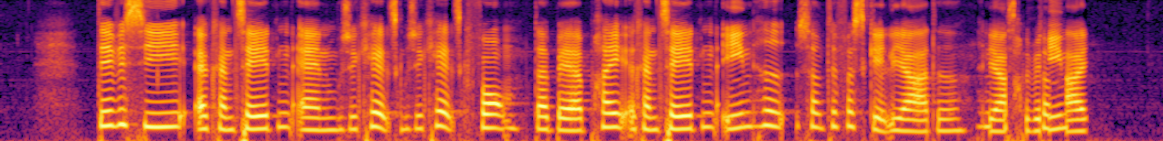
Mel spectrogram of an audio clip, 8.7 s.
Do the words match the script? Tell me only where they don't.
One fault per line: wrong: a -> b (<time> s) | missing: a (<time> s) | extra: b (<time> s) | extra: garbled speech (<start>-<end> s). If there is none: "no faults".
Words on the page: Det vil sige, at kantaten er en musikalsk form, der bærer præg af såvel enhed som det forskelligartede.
extra: musikalsk (3.0 s)
wrong: såvel -> kantaten (4.8 s)
extra: garbled speech (7.3-8.2 s)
